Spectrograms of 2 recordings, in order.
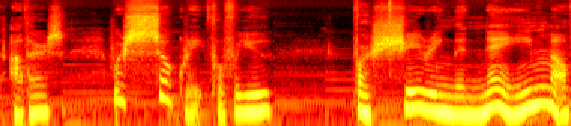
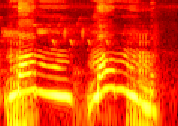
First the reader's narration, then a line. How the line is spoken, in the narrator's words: cried Kirsty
